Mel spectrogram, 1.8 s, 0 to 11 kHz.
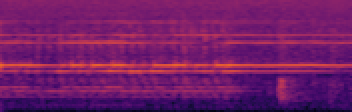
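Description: A telephone bell rings loud and close in a 1957 radio detective drama, as one continuous metallic trill.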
